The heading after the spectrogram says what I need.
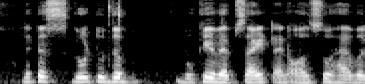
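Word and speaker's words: Bokeh: of visualizations overlapping Ridge plots and so on Boke is another such Library which is primarily or sorry this is pronounced as B Bou is another Library which is browser based although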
